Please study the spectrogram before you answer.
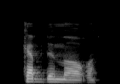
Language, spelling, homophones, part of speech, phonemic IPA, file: French, more, mord / mords / mores / mors / mort / maure, noun / adjective, /mɔʁ/, LL-Q150 (fra)-more.wav
- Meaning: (noun) mora; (adjective) alternative spelling of maure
